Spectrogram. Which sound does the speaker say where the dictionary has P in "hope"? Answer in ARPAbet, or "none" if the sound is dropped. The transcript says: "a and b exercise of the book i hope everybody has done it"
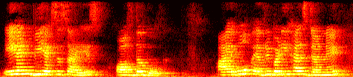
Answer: P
